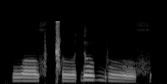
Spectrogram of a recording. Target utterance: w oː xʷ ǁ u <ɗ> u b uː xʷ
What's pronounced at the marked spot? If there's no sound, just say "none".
ɗ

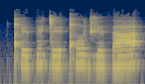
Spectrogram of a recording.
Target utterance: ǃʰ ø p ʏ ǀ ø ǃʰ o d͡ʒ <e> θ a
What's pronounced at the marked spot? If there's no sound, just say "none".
ø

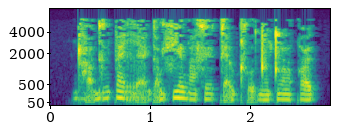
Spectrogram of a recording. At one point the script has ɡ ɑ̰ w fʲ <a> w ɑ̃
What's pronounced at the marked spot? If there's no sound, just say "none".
æ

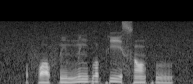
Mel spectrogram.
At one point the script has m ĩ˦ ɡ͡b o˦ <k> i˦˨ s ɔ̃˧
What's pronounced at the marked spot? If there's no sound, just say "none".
k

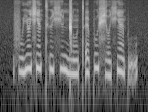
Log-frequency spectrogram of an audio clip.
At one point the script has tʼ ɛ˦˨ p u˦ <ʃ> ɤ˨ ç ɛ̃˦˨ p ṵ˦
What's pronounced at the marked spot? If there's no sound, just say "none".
ɕ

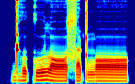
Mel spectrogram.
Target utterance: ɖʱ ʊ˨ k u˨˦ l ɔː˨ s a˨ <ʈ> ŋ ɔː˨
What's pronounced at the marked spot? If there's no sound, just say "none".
ʈ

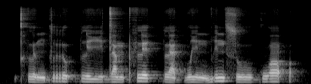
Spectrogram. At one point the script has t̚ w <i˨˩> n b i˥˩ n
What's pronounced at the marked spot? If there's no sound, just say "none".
i˨˩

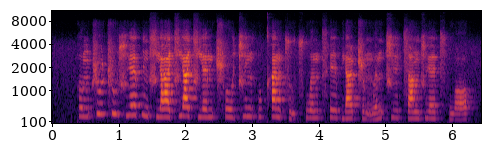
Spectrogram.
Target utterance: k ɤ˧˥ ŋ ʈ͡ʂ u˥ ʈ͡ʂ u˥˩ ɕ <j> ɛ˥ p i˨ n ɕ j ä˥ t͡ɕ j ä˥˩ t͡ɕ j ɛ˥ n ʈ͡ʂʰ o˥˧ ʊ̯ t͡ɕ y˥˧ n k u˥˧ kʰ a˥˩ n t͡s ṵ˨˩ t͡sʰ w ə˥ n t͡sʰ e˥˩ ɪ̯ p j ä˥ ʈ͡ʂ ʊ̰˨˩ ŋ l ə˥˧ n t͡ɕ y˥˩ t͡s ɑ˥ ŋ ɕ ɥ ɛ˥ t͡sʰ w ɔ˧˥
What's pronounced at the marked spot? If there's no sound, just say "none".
ɥ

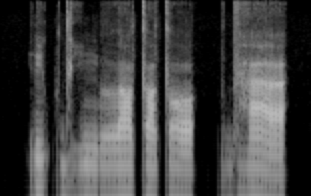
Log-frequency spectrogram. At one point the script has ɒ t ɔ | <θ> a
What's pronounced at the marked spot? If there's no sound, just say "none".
dʱ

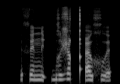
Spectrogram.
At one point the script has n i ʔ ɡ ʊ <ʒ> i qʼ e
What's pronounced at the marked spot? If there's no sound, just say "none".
ʒ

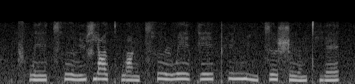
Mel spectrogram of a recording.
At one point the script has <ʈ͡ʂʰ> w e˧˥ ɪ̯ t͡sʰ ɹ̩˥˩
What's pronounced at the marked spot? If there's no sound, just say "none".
ʈ͡ʂʰ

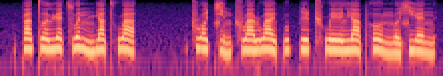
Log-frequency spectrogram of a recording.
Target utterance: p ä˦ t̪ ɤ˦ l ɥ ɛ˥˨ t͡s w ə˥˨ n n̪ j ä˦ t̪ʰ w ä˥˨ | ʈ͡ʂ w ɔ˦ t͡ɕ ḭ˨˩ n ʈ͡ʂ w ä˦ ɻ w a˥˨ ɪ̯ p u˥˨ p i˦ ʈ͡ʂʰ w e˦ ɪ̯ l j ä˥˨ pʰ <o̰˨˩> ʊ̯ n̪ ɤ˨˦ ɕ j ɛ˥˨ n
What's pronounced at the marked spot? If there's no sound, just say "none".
o˥˨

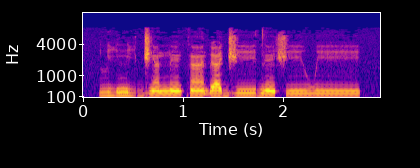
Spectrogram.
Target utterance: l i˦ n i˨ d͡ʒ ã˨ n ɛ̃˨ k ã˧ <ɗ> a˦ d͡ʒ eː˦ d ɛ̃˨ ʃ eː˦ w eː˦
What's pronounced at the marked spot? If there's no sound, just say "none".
ɗ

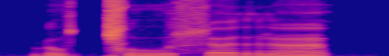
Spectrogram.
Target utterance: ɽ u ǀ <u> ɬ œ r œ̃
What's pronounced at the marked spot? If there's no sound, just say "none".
u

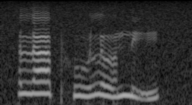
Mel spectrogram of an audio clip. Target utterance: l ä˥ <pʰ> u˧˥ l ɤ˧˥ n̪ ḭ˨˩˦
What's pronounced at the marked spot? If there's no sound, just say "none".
pʰ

